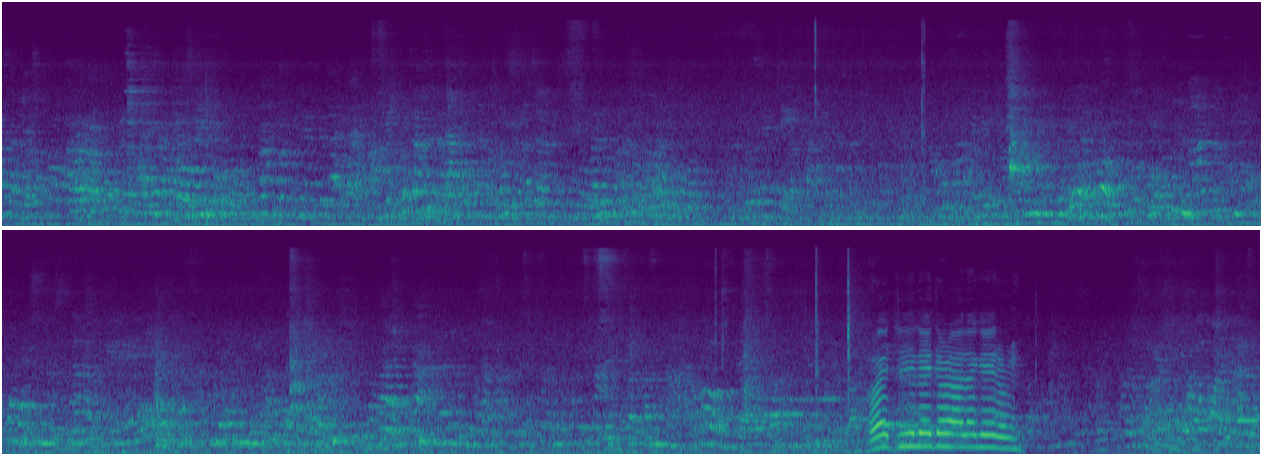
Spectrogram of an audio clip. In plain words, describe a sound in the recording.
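Several men and women chat at once.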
